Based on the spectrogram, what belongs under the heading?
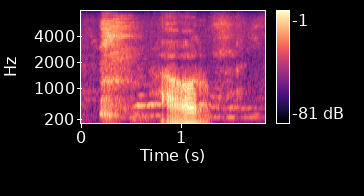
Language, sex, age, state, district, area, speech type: Hindi, male, 60+, Uttar Pradesh, Chandauli, rural, spontaneous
